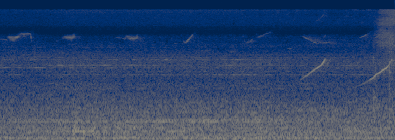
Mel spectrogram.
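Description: Low, steady rumble of a CSX freight train moving away after passing the grade crossing. A few short rising chirps come near the end.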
